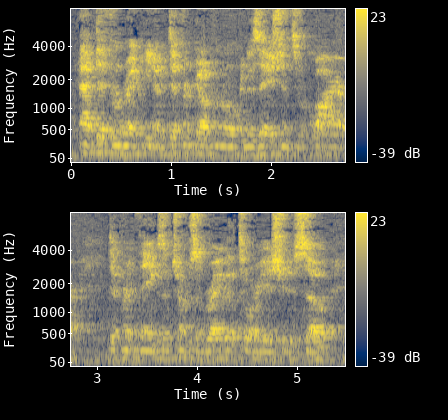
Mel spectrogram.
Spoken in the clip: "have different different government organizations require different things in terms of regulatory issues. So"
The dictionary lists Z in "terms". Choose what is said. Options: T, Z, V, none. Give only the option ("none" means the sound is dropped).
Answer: Z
